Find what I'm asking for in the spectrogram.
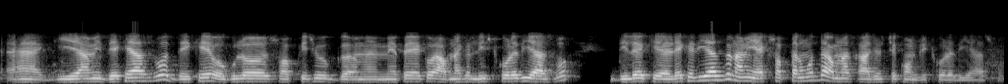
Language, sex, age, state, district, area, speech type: Bengali, male, 30-45, West Bengal, Darjeeling, rural, conversation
